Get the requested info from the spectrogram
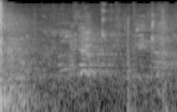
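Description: A volleyball struck once, sharply, at the very start as the serve is received, followed by a low murmur of the arena crowd with a few faint voices.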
